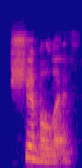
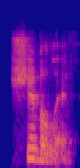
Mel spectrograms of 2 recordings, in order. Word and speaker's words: Shibboleth: give you an idea his word is actually pronounced Shibboleth Shibboleth it is a Hebrew word from the book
